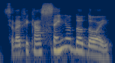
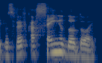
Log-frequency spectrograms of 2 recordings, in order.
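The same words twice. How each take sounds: First: Weight placed on "sem"; demonstrated phrasing with "sem" brought out; stress on SEM. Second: Lower, settled phrase with "sem" brought out; corrected wording, "sem" weighted and "dodói" falling; stress on SEM. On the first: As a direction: lean on "sem", holding it a moment. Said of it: "você usa a palavra sem". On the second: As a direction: state it low, leaning on "sem". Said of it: "Ao invés de falar". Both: Shown as a demonstration.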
